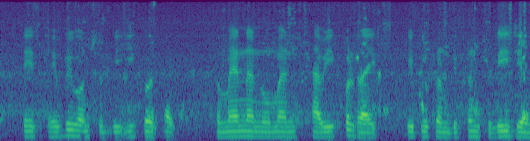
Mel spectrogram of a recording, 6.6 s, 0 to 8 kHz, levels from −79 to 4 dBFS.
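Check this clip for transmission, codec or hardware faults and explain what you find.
Two echo-related faults are present in this speech: a second voice bleeding into the talker's channel through most of the clip, and one brief dip in the talker's level where both sides overlap.

Other side's voice leaking through: a fainter, separate voice runs under the talker at 0.00–0.83 s, 1.04–1.96 s, 2.20–2.84 s, 3.23–3.89 s, 4.09–4.49 s and 4.66 s to the end. It starts roughly 20 dB below the talker and grows more prominent, to about 10 dB below from 4.09 s. The likely cause is the far end's loudspeaker output reaching the microphone and only partly removed by the echo canceller.

Speech suppressed in double talk: at 1.91–2.16 s the talker's level sinks by as much as about 15 dB for around a third of a second, just as the leaked voice is also present. The canceller, likely unable to tell near speech from echo, attenuated everything. 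The G.722 call path's ceiling at 8 kHz sits under all of this.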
